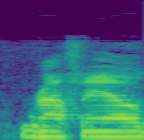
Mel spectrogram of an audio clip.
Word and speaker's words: Rafael: That's Rafael dos Anjos, or Rafael, depending on however you pronounce it. Well, if you're from Brazil, every R is an H.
